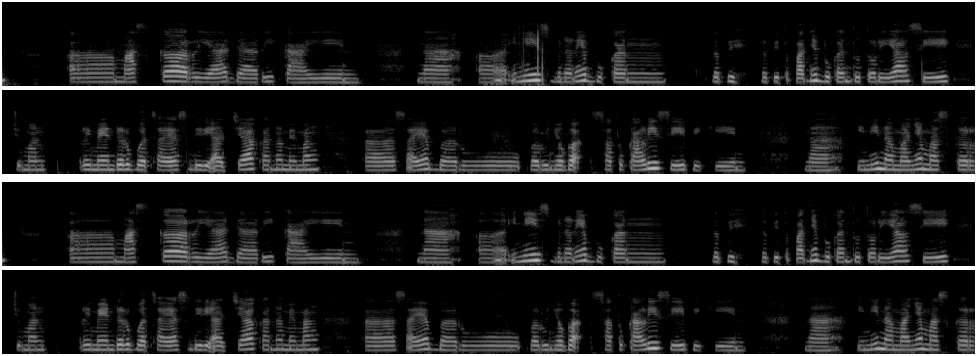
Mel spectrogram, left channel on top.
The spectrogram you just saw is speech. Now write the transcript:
masker ya dari kain. Nah, ini sebenarnya bukan lebih tepatnya bukan tutorial sih, cuman reminder buat saya sendiri aja karena memang saya baru nyoba satu kali sih bikin. Nah, ini namanya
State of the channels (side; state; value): both; normal; correlation 0.87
